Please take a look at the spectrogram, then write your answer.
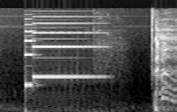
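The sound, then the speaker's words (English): A single bright electronic phone beep rings out clearly, holding a steady pure tone before fading away, followed by a brief burst of another sound right at the end. “At first, I thought that was Everson's phone.”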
